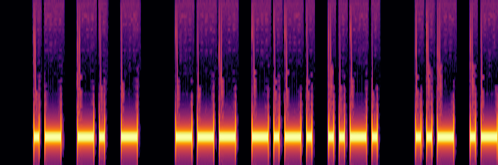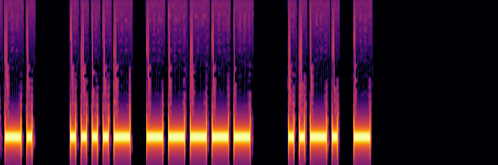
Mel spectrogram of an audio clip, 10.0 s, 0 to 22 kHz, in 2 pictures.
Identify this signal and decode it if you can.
Morse code, heard as a keyed tone, about 22 wpm, 700 Hz. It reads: ANT OCF UP 40 FT
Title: K1USN SST QSO Practice 22wpm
